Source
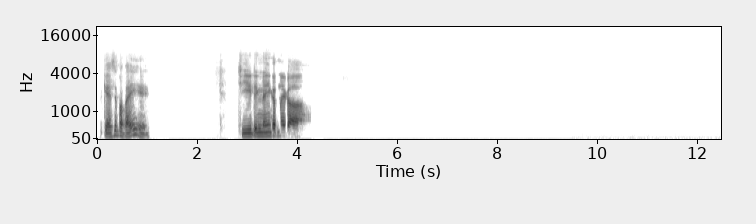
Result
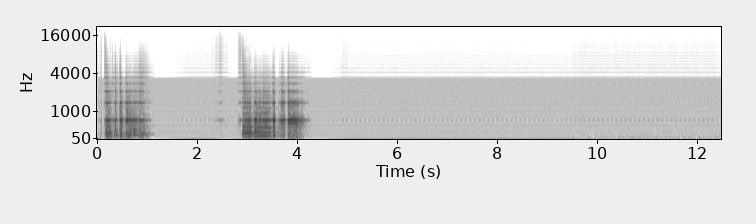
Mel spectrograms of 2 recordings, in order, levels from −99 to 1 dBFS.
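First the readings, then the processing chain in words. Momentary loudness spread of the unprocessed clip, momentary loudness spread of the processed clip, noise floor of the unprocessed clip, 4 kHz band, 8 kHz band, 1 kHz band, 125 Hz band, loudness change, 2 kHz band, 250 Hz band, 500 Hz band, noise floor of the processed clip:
11 LU, 11 LU, under -85 dBFS, 0.0 dB, no reading, +2.0 dB, +3.5 dB, -1.0 dB, -3.0 dB, -1.5 dB, -2.0 dB, -61 dBFS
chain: sorted samples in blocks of 64 samples; low-pass that closes with the level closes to 1.2 kHz, closed at -25.5 dBFS; upward compressor, threshold -45 dBFS; mains buzz 100 Hz, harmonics 33, -61 dBFS 0 dB/octave; delay 126 ms -15.5 dB

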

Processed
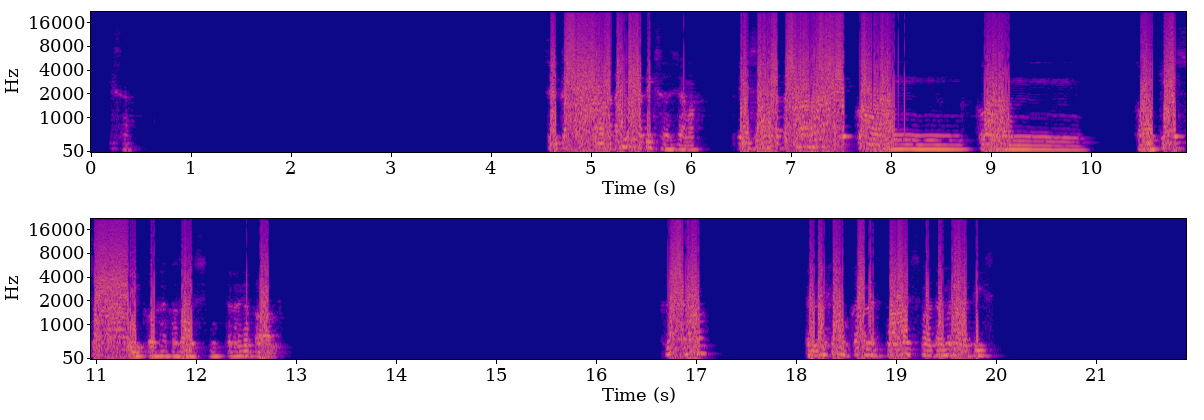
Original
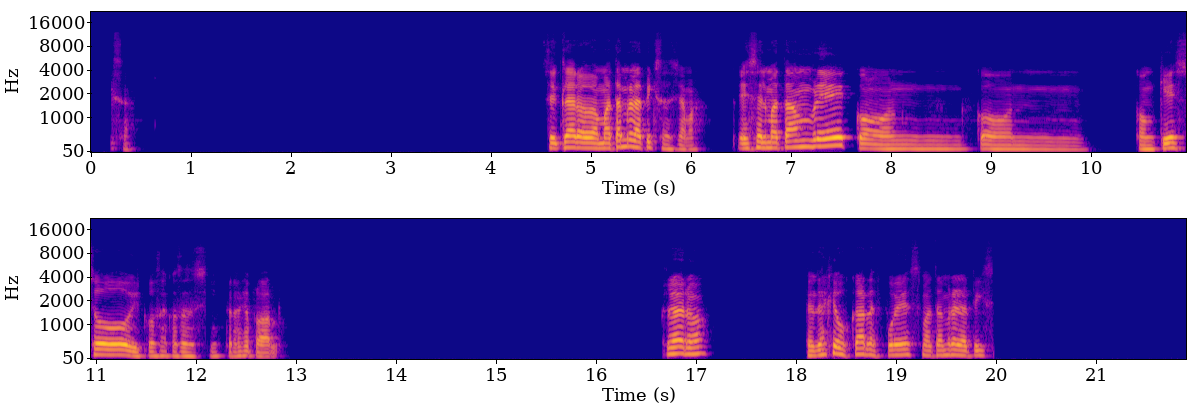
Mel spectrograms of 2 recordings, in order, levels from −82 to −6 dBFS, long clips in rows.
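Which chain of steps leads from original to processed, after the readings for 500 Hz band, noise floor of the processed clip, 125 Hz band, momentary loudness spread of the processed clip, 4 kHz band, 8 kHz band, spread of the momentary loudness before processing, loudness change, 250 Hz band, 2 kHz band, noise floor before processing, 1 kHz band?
-13.5 dB, under -85 dBFS, -6.0 dB, 12 LU, +9.0 dB, no reading, 16 LU, -5.5 dB, -9.0 dB, -2.5 dB, under -85 dBFS, -4.5 dB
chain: frequency axis rescaled in octaves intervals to 110%; integer overflow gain 22.5 dB; hum notches 60/120/180/240/300/360/420 Hz; trim -2 dB

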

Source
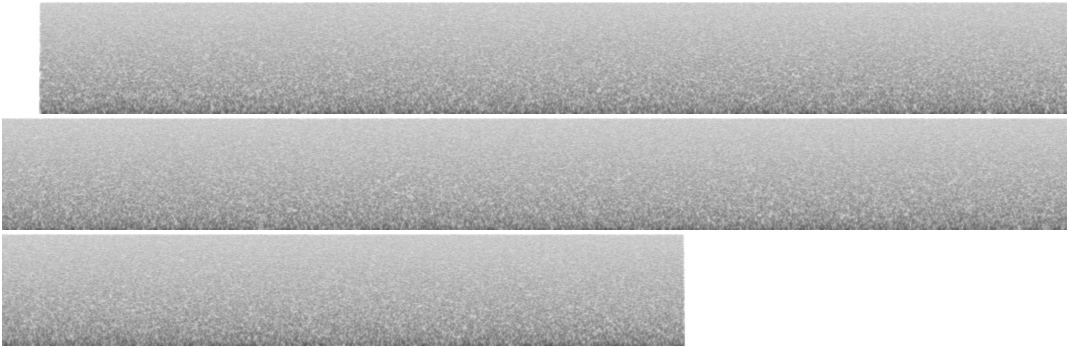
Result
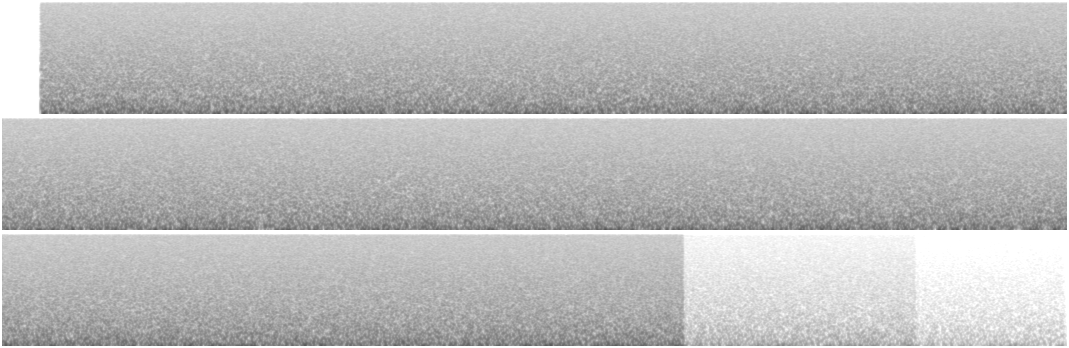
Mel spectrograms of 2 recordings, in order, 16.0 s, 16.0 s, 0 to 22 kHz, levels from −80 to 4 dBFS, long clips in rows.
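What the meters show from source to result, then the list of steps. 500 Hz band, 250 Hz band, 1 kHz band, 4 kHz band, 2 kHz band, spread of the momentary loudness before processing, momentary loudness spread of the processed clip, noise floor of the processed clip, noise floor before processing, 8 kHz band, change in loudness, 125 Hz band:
0.0 dB, 0.0 dB, 0.0 dB, 0.0 dB, 0.0 dB, 0 LU, 1 LU, -53 dBFS, under -85 dBFS, 0.0 dB, 0.0 dB, 0.0 dB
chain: feedback delay 1161 ms, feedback 49%, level -15.5 dB

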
